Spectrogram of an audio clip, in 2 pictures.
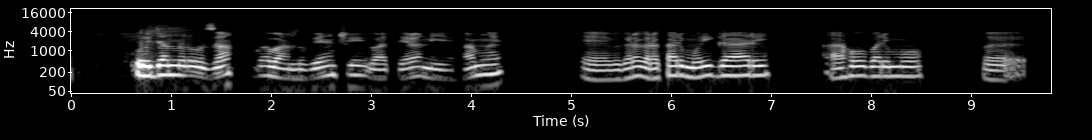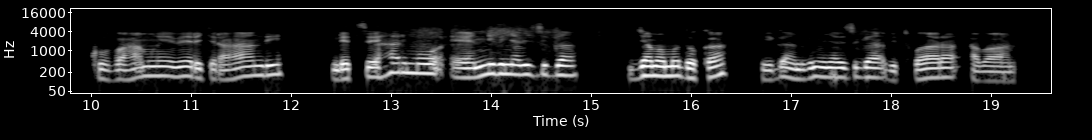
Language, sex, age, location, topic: Kinyarwanda, male, 25-35, Musanze, government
